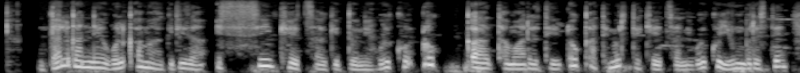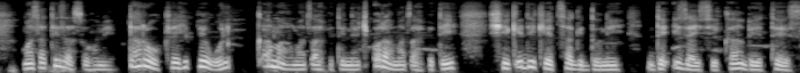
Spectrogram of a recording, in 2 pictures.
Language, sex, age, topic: Gamo, male, 25-35, government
